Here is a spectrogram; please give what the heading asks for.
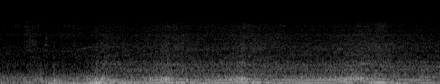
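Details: Opel (Vauxhall) with a P0335 crankshaft position sensor cranking no-start problem: the engine fires, picks up cleanly, revs in a few smooth blips and holds an even idle, now starting and running normally.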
